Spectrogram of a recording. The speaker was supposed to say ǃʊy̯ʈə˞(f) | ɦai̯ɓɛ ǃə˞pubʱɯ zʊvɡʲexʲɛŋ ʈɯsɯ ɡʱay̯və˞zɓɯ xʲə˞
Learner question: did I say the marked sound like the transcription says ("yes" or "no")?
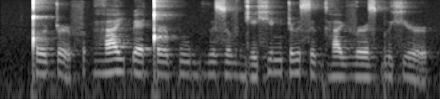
yes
